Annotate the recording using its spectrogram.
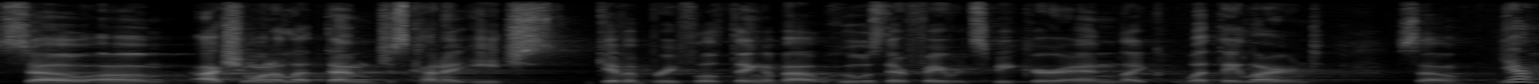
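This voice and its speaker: A man talking at a fairly quick pace with fairly even intonation amid noticeable background noise. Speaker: health educator. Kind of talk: community presentation at church service. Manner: loud.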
